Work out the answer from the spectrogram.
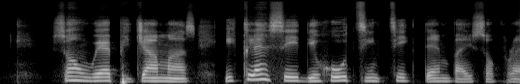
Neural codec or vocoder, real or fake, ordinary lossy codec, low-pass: autoencoder, 48 kHz, 32 numbers a frame, DAC-VAE, trained on Japanese speech; fake; none; none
